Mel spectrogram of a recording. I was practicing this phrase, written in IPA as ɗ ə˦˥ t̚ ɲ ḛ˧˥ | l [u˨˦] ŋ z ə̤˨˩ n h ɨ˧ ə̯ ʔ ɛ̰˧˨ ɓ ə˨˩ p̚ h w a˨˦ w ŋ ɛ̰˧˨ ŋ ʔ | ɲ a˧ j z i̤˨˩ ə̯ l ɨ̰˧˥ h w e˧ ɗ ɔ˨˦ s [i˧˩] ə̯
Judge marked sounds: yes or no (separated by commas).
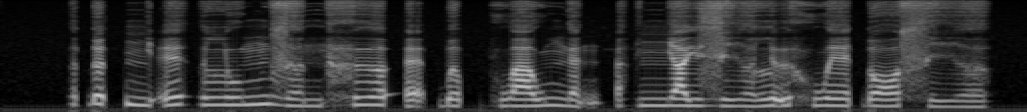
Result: yes, no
